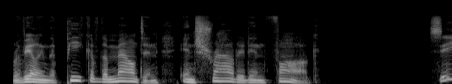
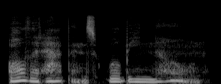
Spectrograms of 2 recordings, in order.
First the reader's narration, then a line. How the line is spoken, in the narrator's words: Annie whispered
